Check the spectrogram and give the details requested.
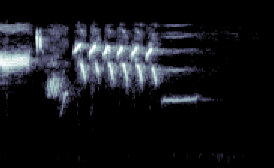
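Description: Song Sparrow song: a few bright, high introductory notes, then a quick trill of about seven repeated notes, ending on a lower buzzy note.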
